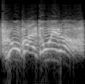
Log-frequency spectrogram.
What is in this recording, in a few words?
bomb failure, speech hun; War Thunder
